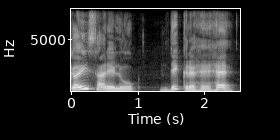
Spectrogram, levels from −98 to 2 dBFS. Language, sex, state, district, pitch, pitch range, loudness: Hindi, male, Assam, Kamrup Metropolitan, 140 Hz, 120-190 Hz, -17 LUFS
